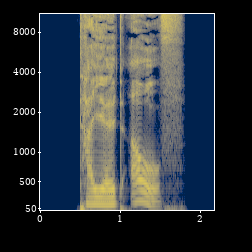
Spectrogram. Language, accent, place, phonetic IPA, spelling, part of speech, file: German, Germany, Berlin, [ˌtaɪ̯lt ˈaʊ̯f], teilt auf, verb, De-teilt auf.ogg
- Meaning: inflection of aufteilen: 1. second-person plural present 2. third-person singular present 3. plural imperative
